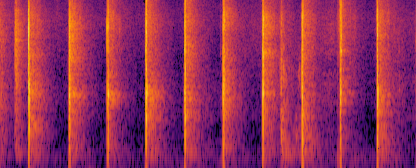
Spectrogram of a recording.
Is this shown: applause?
yes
